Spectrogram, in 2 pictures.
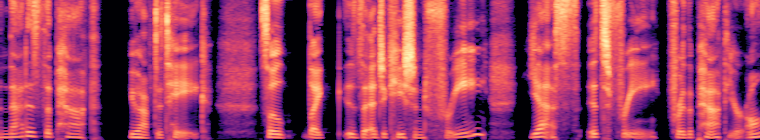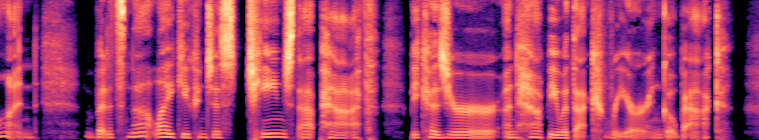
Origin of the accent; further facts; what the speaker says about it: Paris, Île-de-France, France; born there; I was born in Paris. It's my favorite country to visit.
